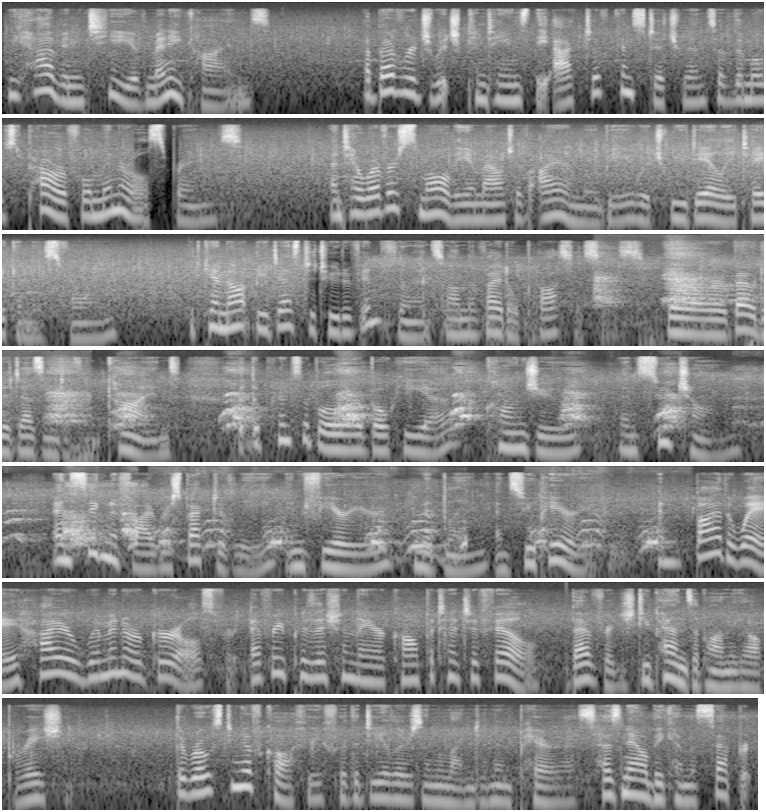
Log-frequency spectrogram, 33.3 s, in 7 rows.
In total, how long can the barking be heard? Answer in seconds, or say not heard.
10 s.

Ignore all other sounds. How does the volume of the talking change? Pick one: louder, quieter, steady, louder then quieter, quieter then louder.
steady.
